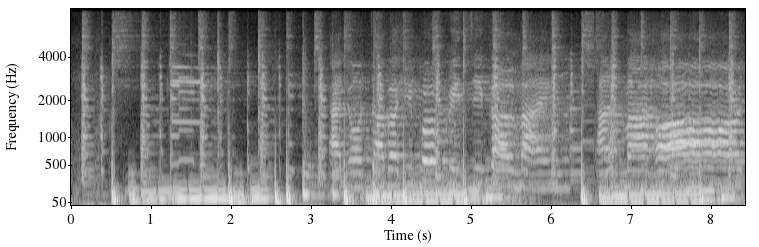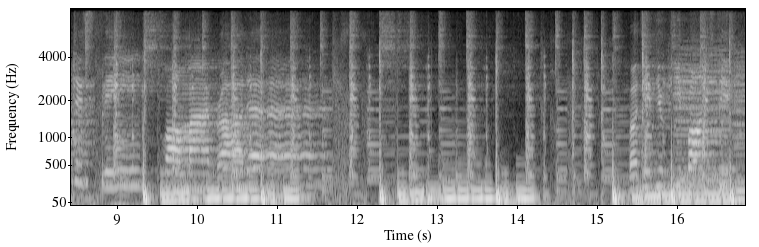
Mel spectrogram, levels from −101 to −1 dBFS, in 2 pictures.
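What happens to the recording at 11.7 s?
From 11.69 to 11.9 s, about 210 ms, the quiet background, sitting about 21 dB below the loud passages, turns into a flat, featureless hiss about 2 dB quieter. This is likely comfort noise in place of the background: the sender paused transmission during the lull and the receiver filled the gap with synthetic noise. On a spectrogram the textured background becomes an even, smooth wash, still ending at 8 kHz like the rest of the call audio. On the waveform the level dips slightly and looks uniform.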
